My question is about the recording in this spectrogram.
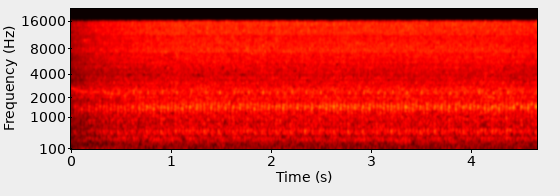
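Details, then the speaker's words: Toyota SW4 3.0 diesel, 2010, 187,000 km, after post-purchase service with decarbonization: steady, even diesel idle with soft regular clatter, no knocks or misses; healthy. "escutar juntos essa Melodia isso é um coral de anjos não é mesmo"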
